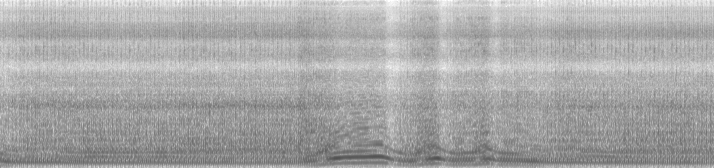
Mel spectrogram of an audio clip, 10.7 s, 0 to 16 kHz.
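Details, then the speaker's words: OS FS 91 Surpass 15 cc methanol four-stroke on what is probably a Graupner 14x7 prop, breaking in a new ring; steady buzz with short pitch rises and dips, rich but even. "très très gras, très riche, ouais, 14,7, très très riche pour bien roder le segment."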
